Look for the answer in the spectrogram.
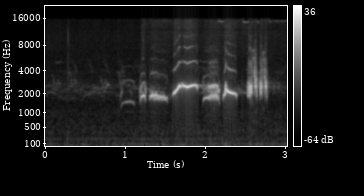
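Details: Northern common blackbird singing in a British woodland in February, recorded 1971: a low pure whistle, then louder mellow fluting notes that climb into a thin, buzzy twittered flourish.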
